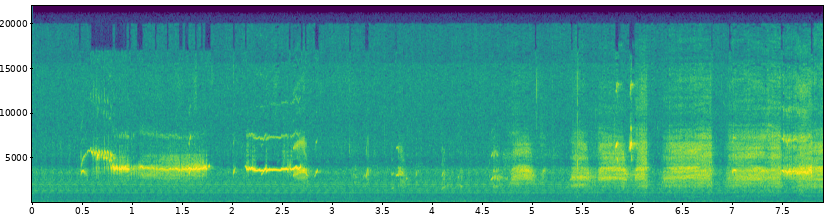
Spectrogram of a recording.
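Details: Cockatiel begging during hand feeding, 2025: two raspy, hissing bursts of about a second each early on, then a run of broken, noisier rasping calls over a steady low hum.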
